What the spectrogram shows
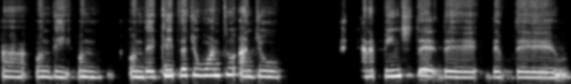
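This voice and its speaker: With a non-native accent, the speaker goes at a very slow pace with fairly even intonation. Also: woman. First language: not English. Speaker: content creator. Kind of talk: webinar tutorial. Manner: halting, many fillers.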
